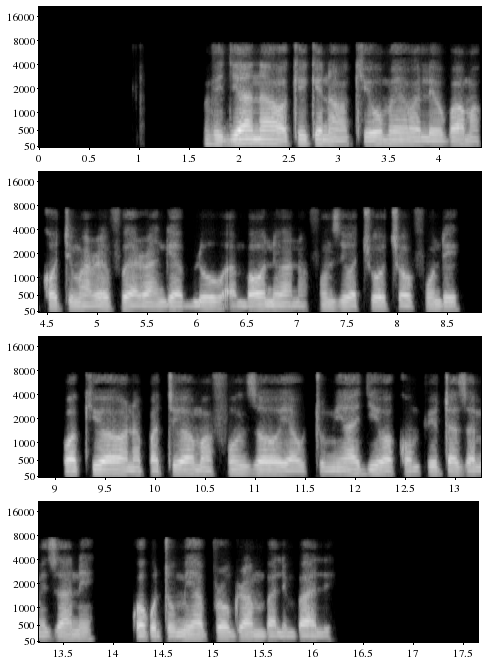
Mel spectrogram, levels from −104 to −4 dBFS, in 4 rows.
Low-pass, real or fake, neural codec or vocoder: 7.2 kHz; fake; codec, 16 kHz in and 24 kHz out, 1 kbps, XY-Tokenizer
